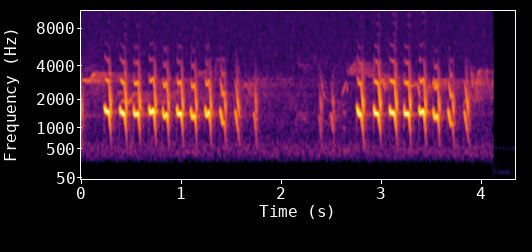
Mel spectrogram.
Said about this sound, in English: This is what an elf owl sounds like.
